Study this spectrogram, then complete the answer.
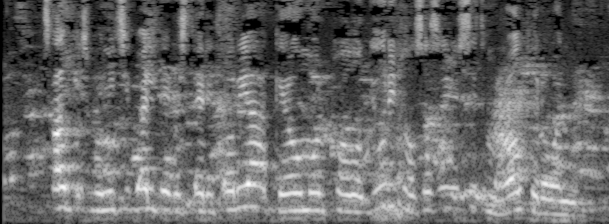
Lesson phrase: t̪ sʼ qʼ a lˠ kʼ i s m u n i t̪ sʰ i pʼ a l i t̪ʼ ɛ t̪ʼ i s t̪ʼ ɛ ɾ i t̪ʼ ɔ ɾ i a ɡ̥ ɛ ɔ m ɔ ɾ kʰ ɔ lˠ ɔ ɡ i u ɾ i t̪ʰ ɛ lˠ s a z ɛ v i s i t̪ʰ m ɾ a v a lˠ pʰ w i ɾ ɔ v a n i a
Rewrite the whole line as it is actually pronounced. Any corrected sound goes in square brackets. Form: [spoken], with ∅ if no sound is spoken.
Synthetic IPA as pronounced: t̪ sʼ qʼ a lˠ kʼ i s m u n i t̪ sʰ i pʼ a l i t̪ʼ ɛ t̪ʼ i s t̪ʼ ɛ ɾ i t̪ʼ ɔ ɾ i a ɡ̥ ɛ ɔ m ɔ ɾ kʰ ɔ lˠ ɔ ɡ i u ɾ i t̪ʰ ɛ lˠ s a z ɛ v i s i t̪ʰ m ɾ a v a lˠ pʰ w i ɾ ɔ v a n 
